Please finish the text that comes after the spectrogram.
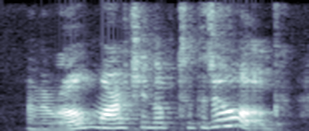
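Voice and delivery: usual speaking voice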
